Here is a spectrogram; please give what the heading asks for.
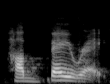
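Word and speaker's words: habēre: I don't know that this is excellent pronunciation, but I always remind myself by saying habere versus miteri. Habere tells me this is a long E, miteri.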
